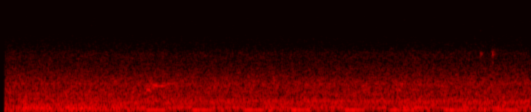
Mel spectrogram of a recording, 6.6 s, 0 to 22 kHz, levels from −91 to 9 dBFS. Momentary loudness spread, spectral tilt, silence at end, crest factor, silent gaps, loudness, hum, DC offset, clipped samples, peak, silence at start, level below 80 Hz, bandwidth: 2 LU; -5.5 dB/octave; 0 s; 14 dB; none; -59 LUFS; 60 Hz at -65 dBFS; under 0.1%; under 0.1%; -44 dBFS; 0.05 s; -66 dBFS; 16.5 kHz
